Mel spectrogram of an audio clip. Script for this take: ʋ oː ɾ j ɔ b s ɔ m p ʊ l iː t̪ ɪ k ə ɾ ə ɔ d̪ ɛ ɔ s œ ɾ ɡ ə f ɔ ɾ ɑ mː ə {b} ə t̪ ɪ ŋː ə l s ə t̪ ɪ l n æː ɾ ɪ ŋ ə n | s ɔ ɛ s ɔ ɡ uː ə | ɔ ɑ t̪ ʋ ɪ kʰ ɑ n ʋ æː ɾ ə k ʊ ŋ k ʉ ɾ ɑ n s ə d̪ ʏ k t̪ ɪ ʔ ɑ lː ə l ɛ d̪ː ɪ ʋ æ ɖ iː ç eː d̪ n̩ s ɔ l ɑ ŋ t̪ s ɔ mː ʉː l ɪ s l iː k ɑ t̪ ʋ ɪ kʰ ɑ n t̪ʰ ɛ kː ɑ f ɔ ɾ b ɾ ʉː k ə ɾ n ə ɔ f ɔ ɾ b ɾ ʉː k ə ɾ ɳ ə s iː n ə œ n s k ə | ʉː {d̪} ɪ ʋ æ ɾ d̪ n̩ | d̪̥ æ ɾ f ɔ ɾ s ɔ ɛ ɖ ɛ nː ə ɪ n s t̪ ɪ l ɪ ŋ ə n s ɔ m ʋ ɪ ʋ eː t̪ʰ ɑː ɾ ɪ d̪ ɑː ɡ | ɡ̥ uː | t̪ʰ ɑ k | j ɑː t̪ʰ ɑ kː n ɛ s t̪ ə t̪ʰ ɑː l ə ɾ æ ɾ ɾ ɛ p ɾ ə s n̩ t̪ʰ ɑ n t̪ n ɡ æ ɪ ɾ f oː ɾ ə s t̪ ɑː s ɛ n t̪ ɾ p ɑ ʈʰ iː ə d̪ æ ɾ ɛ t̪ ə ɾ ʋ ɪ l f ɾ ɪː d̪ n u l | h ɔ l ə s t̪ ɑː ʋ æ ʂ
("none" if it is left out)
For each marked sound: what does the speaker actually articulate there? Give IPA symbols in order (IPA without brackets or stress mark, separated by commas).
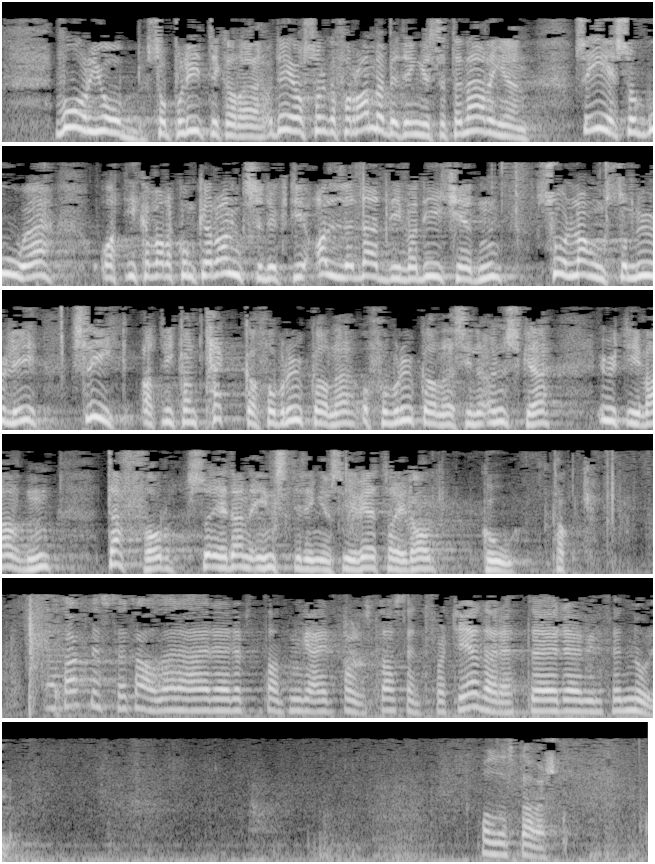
b, t̪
